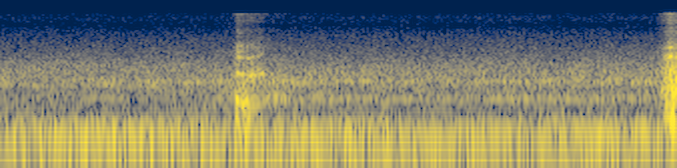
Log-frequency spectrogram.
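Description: A man's single short throat sound, like a hiccup, about a second and a half in, falling quickly in pitch, as he pauses from chugging a bottle of malt liquor. A steady low rumble runs underneath.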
